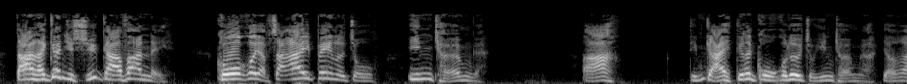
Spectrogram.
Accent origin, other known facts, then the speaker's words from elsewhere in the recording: Hong Kong; 嗱，咁另外一个问题呢，仲有啲下一代。嗱，我哋香港人就唔系好似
